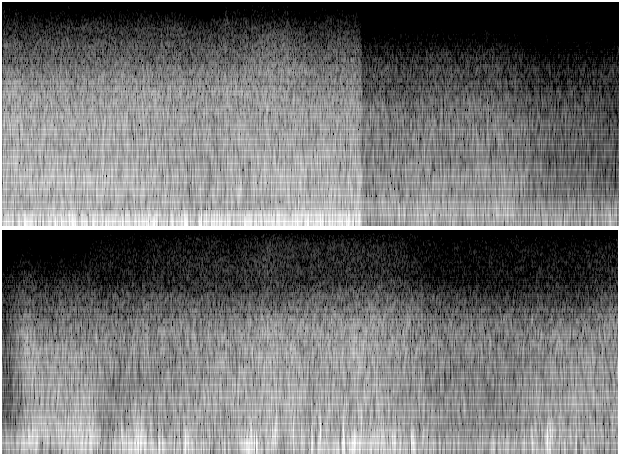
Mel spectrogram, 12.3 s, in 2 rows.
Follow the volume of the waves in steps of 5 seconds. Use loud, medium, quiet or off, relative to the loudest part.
medium, loud, loud.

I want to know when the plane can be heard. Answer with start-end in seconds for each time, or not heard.
0.0-3.6.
